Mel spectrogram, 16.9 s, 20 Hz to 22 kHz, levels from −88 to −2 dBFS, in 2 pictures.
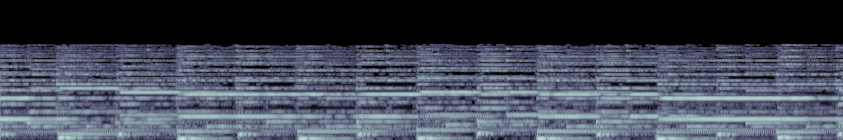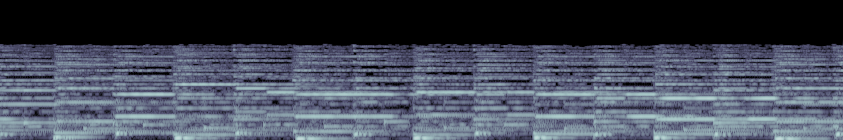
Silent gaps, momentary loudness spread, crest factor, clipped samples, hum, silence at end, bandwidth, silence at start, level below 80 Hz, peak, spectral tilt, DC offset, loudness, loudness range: none; 4 LU; 14 dB; under 0.1%; none; 0 s; 6.2 kHz; 0 s; -34 dBFS; -10 dBFS; -5.5 dB/octave; under 0.1%; -23 LUFS; 1 LU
